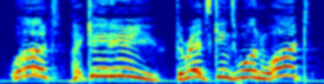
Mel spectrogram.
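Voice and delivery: put-on high, puzzled deaf old man; pretending not to hear. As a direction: shout back like a deaf grandpa. Old men who can't hear.

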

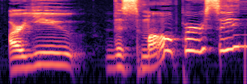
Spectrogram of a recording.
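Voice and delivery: slow, high question rising at the end; hesitant, high-pitched doubt; uncertain. A narrator's reading. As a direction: draw it out as if unsure. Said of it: "hint of uncertainty in his voice".

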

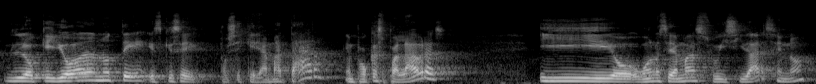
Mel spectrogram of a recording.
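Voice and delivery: ordinary talk, nothing marked

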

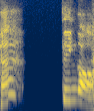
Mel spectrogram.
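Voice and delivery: mock-shocked high squeal. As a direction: shriek it in shock. Shocked reaction voiced in story.

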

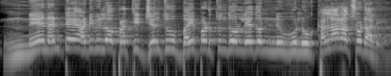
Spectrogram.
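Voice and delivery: high, loud bragging; boastful fox. Acted. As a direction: declare it grandly to the doubting lion. Fox boasts animals fear him.

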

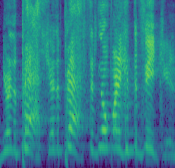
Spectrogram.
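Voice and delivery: imitating hype man. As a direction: hype up a boxer before the bell. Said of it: "there's a hype man".

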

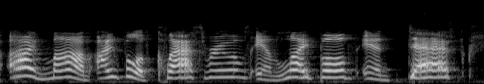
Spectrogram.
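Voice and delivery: high, loud, drawn-out declaration; mock outburst. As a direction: imitate an over-the-top tantrum, slowly. Retelling a child's screamed outburst.

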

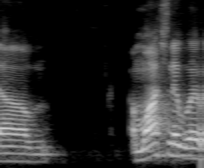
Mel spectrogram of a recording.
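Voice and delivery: ordinary delivery

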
